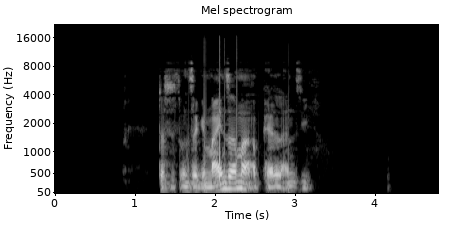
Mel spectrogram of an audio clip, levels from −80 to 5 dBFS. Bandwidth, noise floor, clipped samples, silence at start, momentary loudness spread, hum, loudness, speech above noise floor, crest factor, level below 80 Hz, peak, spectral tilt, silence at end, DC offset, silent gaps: 15.5 kHz; under -90 dBFS; under 0.1%; 1.3 s; 16 LU; none; -17 LUFS; over 74 dB; 18 dB; -58 dBFS; -2 dBFS; -6 dB/octave; 1.65 s; under 0.1%; none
